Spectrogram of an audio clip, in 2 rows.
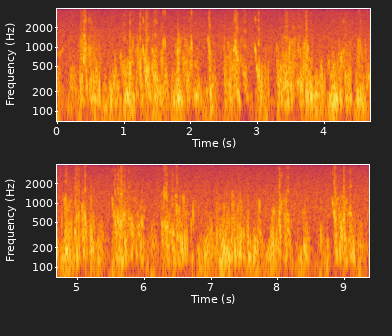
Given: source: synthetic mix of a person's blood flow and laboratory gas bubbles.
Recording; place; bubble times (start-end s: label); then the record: Doppler ultrasound of blood flow; precordium
0.00-0.12 s: bubbles
0.34-0.68 s: bubbles
0.93-1.64 s: bubbles
1.70-2.19 s: bubbles
2.22-2.36 s: bubbles
2.46-2.88 s: bubbles
2.92-3.19 s: bubbles
3.25-3.93 s: bubbles
4.04-4.43 s: bubbles
4.46-4.65 s: bubbles
4.74-5.27 s: bubbles
5.49-6.02 s: bubbles
6.22-6.77 s: bubbles
7.05-7.63 s: bubbles
7.68-7.77 s: bubbles
7.88-8.23 s: bubbles
8.34-8.47 s: bubbles
8.62-8.68 s: bubbles
8.78-9.19 s: bubbles
From the record:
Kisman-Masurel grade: 343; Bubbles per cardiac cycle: rolling drumbeat, 9 or more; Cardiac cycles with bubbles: 100%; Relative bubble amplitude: loud (0.450 to 0.775); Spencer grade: 3 (all of the cardiac periods contain showers or single bubble signals, but not dominating or overriding the cardiac motion signals); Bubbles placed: anywhere in the cardiac cycle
